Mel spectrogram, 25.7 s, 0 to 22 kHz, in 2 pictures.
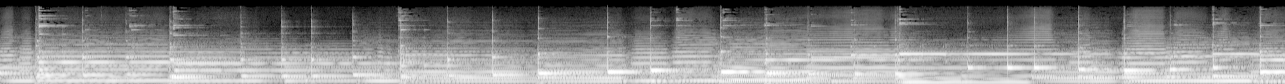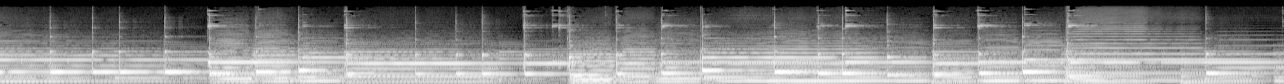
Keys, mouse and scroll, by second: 0.7-8.9 drag, 8.9-11.6 drag, 12.7 right click, 13.8 click, 15.8 click, 23.6 click.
